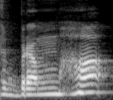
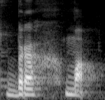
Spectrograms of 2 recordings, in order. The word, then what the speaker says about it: Brahma: I have seen that they all pronounce it as bramha only and not as brahma. So that way we can definitely say that the correct pronunciation is Bramha and not brahma.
